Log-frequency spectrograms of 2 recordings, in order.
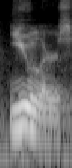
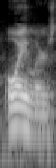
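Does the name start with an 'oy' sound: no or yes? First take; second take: no; yes. First: The name does not start with an 'oy' sound. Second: The name starts with an 'oy' sound. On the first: The speaker calls it wrong. "Euler's is not correct" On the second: The speaker calls it right. "It's pronounced Oilers"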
